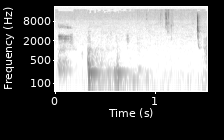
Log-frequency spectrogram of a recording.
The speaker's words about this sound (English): I need to sip a little bit of water now.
